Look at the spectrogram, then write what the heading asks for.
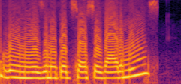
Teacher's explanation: the sentence so this is a contradiction tune which is have a fall in the beginning unlike all the previous sentences and then low and then a final Rising Trend at the end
